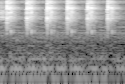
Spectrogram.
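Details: Rapid, evenly spaced sharp clicking pulses, about five per second, over a low hum; low-level shockwave therapy device treating chronic right ankle pain from an MRI-confirmed partial tear of a lateral ankle tendon.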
